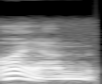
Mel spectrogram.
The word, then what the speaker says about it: iamb: it means the word I am is pronounced just like the phrase I am now let's expand that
